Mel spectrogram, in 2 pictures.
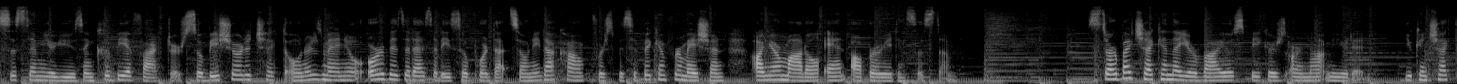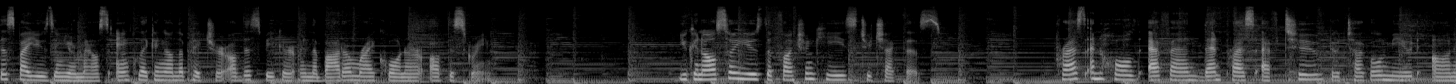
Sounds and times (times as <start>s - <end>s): Speech: 0.0s - 9.6s, 10.9s - 19.5s, 21.4s - 24.0s, 25.2s - 29.1s
Music: 0.0s - 29.1s.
